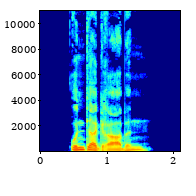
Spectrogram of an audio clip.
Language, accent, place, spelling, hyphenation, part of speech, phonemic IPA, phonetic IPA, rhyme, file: German, Germany, Berlin, untergraben, un‧ter‧gra‧ben, verb, /ˌʊntɐˈɡʁaːbən/, [ˌʊntɐˈɡʁaːbn̩], -aːbn̩, De-untergraben.ogg
- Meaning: to undermine, to subvert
